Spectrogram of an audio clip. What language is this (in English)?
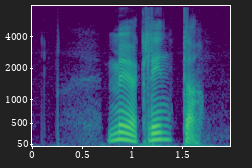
Swedish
